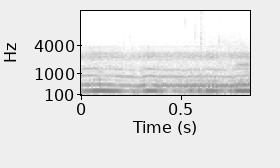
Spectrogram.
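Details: Young college woman with a hemorrhagic vocal cord polyp with dilated feeding blood vessels from chronic vocal overuse. She phonates at low pitch during endoscopy; the unequal masses make the cords vibrate differently, giving two pitches. Finding: diplophonia.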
